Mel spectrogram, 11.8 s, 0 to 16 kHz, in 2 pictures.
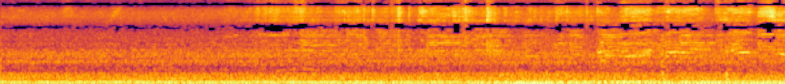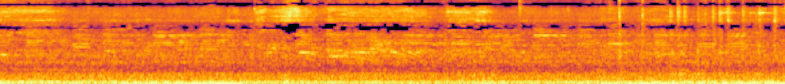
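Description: A 1985 Toyota pickup truck driving, heard from inside as a steady, close engine rumble with road noise that holds even throughout, with no talking.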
